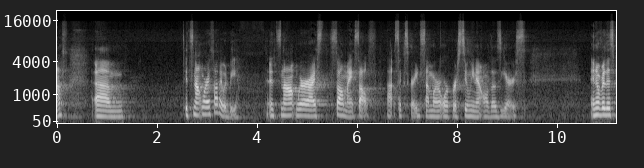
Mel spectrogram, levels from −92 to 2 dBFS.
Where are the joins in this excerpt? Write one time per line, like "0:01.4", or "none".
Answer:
none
